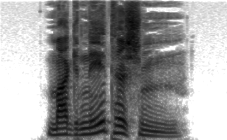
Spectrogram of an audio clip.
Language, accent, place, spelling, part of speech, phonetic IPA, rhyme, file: German, Germany, Berlin, magnetischem, adjective, [maˈɡneːtɪʃm̩], -eːtɪʃm̩, De-magnetischem.ogg
- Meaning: strong dative masculine/neuter singular of magnetisch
